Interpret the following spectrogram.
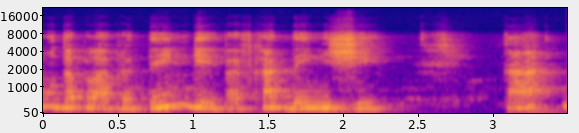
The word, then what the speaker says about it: dengue: palavra dengue e água quando você pronuncia a palavra dengue não aparece o som da letra U certo então farinha dengue não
